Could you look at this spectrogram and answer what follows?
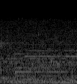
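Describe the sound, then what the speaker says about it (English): Rain falls outdoors as a steady, soft hiss of drops, faint and even, with no voices in the brief moment. "It's actually raining here."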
